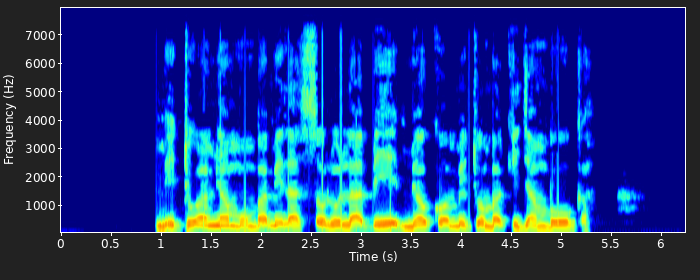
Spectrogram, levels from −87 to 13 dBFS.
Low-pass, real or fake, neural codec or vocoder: 7.2 kHz; real; none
